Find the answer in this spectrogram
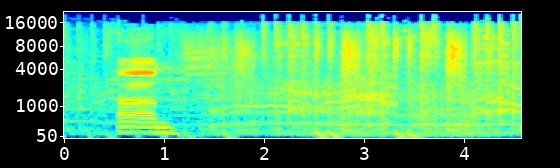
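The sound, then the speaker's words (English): Car race in a video game: a loud, sustained engine drone mixed with tire squeals and skidding, with people talking over it throughout. “But right now, V&K has a massive lead. So massive I can't even see who's in second place. I believe we're on the last lap now.”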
